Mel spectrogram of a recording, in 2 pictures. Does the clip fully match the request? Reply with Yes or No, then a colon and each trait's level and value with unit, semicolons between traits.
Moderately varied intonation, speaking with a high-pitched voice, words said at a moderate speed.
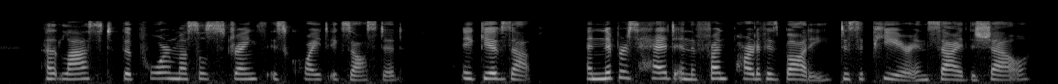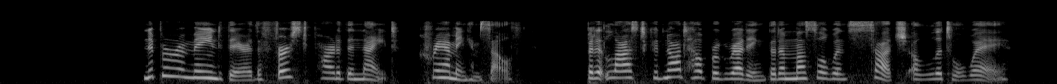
Yes: average, 3.1 semitones; very high, 250 Hz; average, 145 wpm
